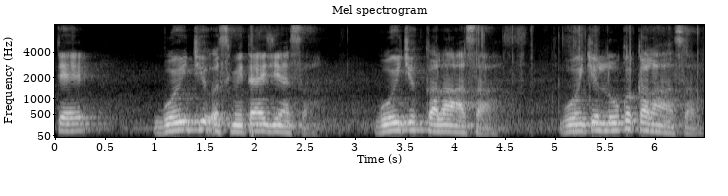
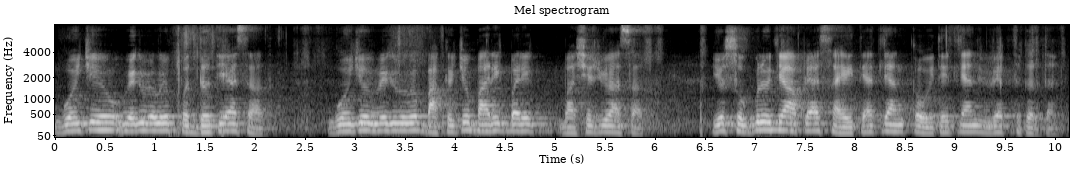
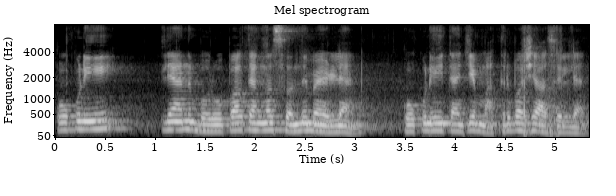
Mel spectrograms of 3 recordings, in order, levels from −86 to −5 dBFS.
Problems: none marked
